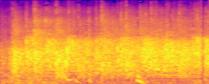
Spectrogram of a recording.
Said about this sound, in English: didn't mean to get an applause for that, but obviously you agree.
